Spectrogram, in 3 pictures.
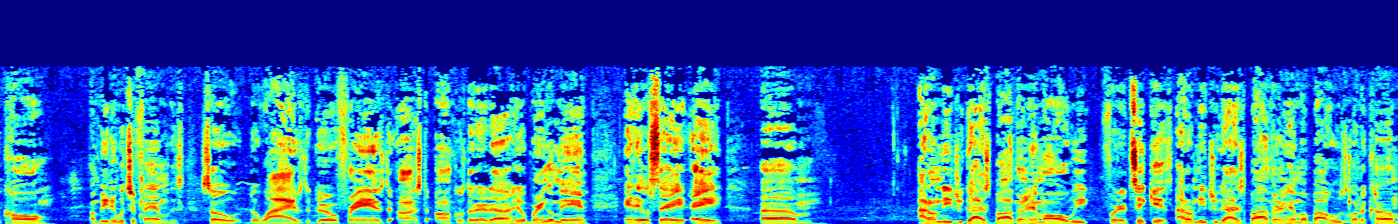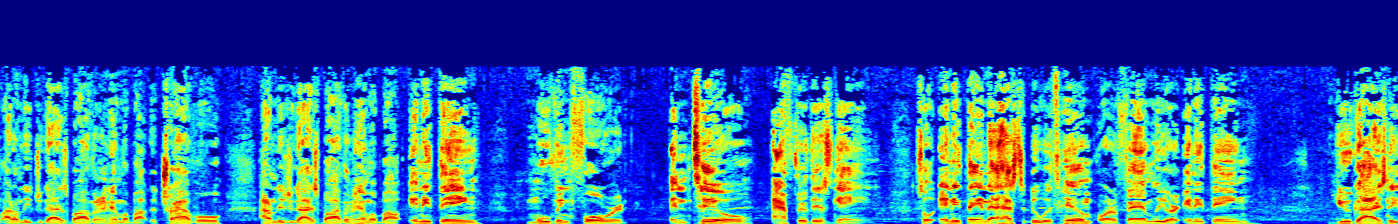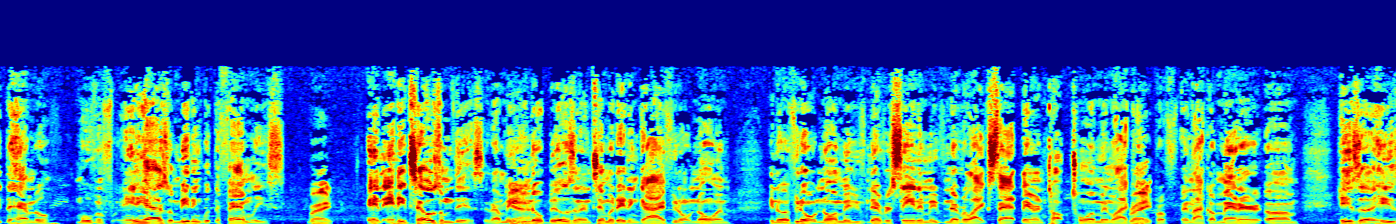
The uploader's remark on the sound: Live From Super Bowl Radio Row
